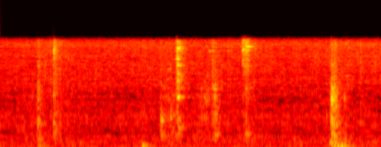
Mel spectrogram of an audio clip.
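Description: Onions frying in a pan with butter give a faint, soft sizzle broken by a few brief stirring scrapes and clicks, with no voices.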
